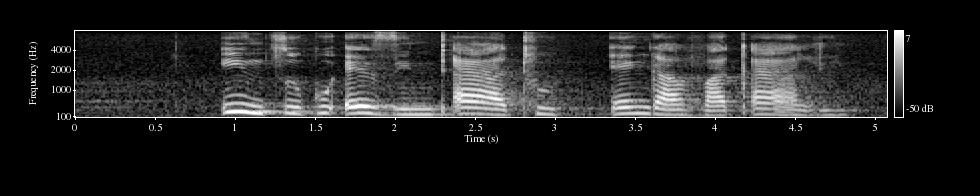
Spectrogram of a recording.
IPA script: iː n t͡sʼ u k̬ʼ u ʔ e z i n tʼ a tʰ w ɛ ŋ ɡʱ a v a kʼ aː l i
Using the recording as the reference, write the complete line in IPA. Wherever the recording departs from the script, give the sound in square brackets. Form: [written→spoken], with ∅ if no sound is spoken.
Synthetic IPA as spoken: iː n t͡sʼ u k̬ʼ u ʔ e z i n tʼ a tʰ [w→u] ɛ ŋ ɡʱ a v a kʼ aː l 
